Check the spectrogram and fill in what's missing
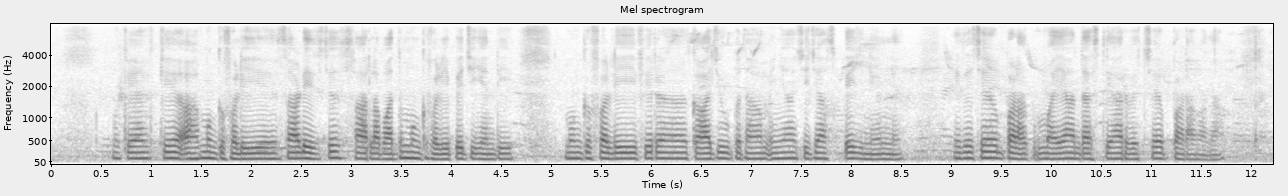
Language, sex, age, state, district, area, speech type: Dogri, male, 18-30, Jammu and Kashmir, Kathua, rural, spontaneous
